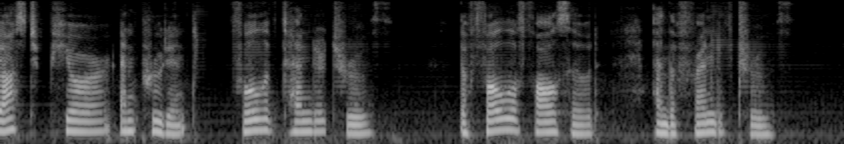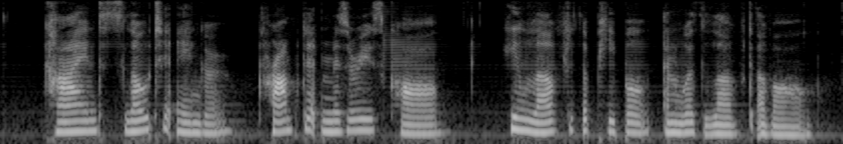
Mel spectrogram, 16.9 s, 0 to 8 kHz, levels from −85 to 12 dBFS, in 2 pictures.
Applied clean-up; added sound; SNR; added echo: neural separator model SepFormer DNS4.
